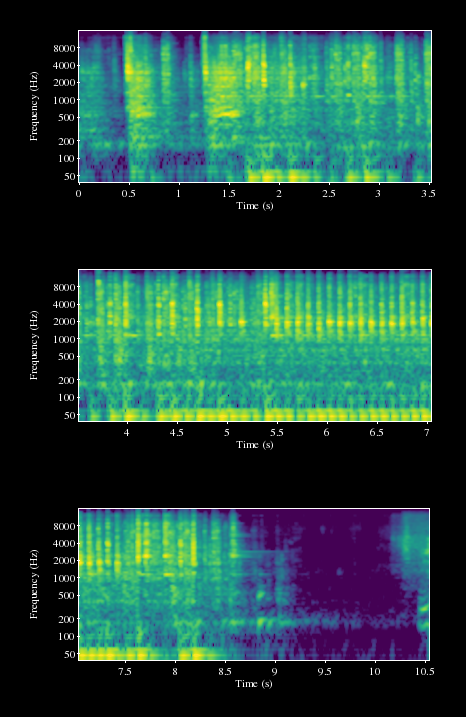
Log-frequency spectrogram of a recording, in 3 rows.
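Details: Super W6TA diesel tractor cold start, antifreeze checked and fuel turned on: about eight seconds of steady chugging cranking at roughly three beats per second, then quiet; normal cold cranking.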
